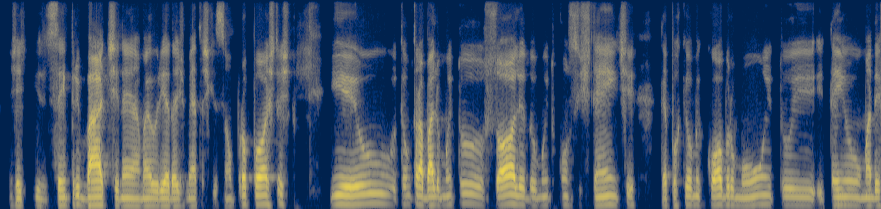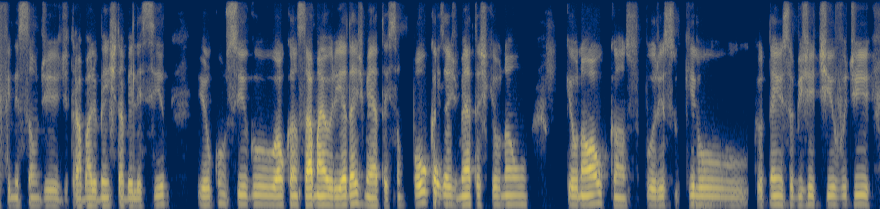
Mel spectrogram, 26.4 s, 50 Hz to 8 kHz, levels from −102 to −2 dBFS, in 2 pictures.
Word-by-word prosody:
A - - -24
gente 105 0 -3 0.3
sempre 110 +5 -1
bate, 110 -1 +6
né, 105 0 +1
a 100 - -3
maioria 105 0 +3
das 100 -1 +1
metas 105 0 -4
que - - -18
são 100 0 -8
propostas 125 +2 +4 0.6
e 125 +1 +1
eu 130 +1 +3
tenho 125 - -7
um - - -23
trabalho 115 0 +6
muito 125 +2 -5
sólido, 120 -2 +6
muito 115 +1 -12
consistente, 115 +1 -4 0.4
até - - -3
porque - - -10
eu 120 - +2
me 115 0 -6
cobro 120 +1 +3
muito 115 +2 -4
e 110 -1 -7
e - - -13
tenho 115 0 -1
uma 105 0 -2
definição 105 - -7
de 105 -2 -8
de 100 - -19
trabalho 105 +1 -3
bem 110 - -2
estabelecida, 110 +3 -6 0.5
eu 115 0 -3
consigo 125 -2 -5
alcançar 120 0 +3
a - - +3
maioria 120 -1 +4
das 130 0 +2
metas. 110 -2 -3
São 115 - -14 0.2
poucas 135 +1 +2
as 125 -3 -1
metas 120 +2 -1
que - - -11
eu 120 -1 -5
não 125 0 -4 0.6
que - - -10
eu 120 - +1
não 120 0 +3
alcanço. 120 -5 -2
Por 115 -2 -4
isso 115 - -8
que 125 - -6
eu 115 -2 -6
que - - -11
eu - - -8
tenho 120 0 -2
esse 120 - -8
objetivo 120 +1 -6
de 125 -2 -4
115 Hz, 150 wpm, -23 LUFS, 110-125 Hz, 0.6 s, bate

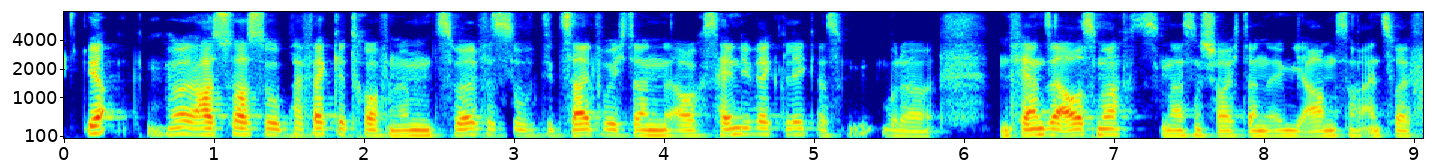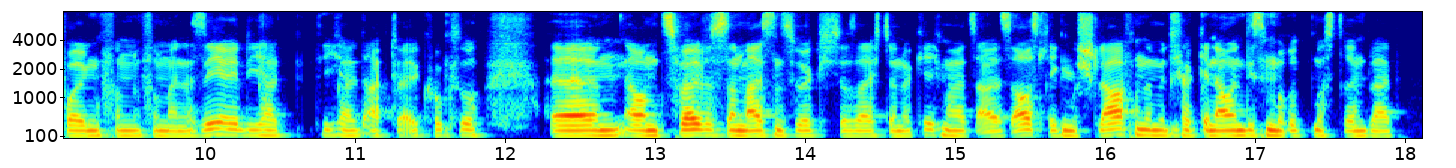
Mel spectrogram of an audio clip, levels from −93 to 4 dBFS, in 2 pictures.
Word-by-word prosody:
Ja, 175 +1 +7 0.4
has 140 -1 +4
hast 140 -1 +4
du 135 -1 +1
perfekt 140 +2 -1
getroffen. 125 -4 -2
Ähm, 120 0 0
12 130 +3 0
ist 130 +1 -1
so 125 -3 -8
die 125 -1 -14
Zeit, 130 +2 +4
wo 130 - -3
ich 125 0 -3
dann 120 -1 0
auch 120 0 -2
das 120 +2 -6
Handy 145 +2 0
weglege, 140 0 -4
also 115 0 -9 0.3
oder 110 -3 -8 0.4
'n - - -5
Fernseher 135 +1 +5
ausmache. 135 +1 +3 0.2
Meistens 115 +1 -4
schaue 115 -2 -2
ich 115 - -14
dann 115 0 -3
irgendwie 115 0 -6
abends 115 +3 -3
noch 120 - -9
ein, 120 - -6
2 120 -3 -4
Folgen 115 0 -1
von 115 0 -5
von 115 -1 -6
meiner 110 0 -4
Serie, 130 +2 +1
die 125 0 -5
halt 120 -1 -4 0.2
die 125 - -8
ich 125 - -10
halt 115 0 -5
aktuell 130 -1 -7
gucke 125 0 -10
so. 125 -2 -5 0.4
Ähm, 120 +2 +6
um 120 -1 +4
12 125 +2 +6
ist 125 0 0
dann 120 - +3
meistens 115 +1 +1
wirklich 115 0 -6
da 115 - -7
sage 115 0 -3
ich 115 - -12
dann: 115 -1 -5
„Okay, 125 +3 -8
ich 130 - -7
mach 120 - -2
jetzt 115 0 -5
alles 110 +1 -2
aus 125 0 +3
und 130 - -15
leg 120 - -6
mich 115 0 0
schlafen“, 135 +1 +3
damit 120 -1 0
ich 125 - -8
halt 120 -2 -3
genau 115 -1 +3
in 120 - +3
diesem 120 0 +3
Rhythmus 120 +1 -6
drin 115 -1 -3
bleibe. 110 -1 -6
120 Hz, 250 wpm, -23 LUFS, 115-130 Hz, 0.4 s, Ja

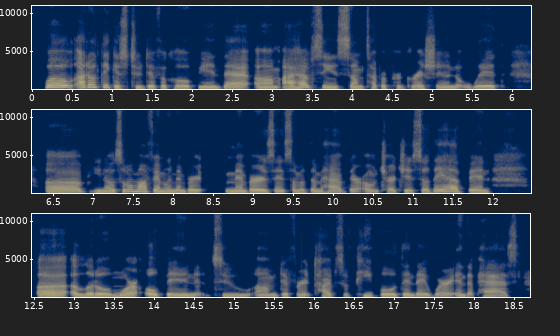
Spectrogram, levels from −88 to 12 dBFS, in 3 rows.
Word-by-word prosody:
Well, 280 -1 +9
I - - +6
don't 295 +3 +4
think 280 -6 +1
it's 205 -2 +2
too 200 -1 -3
difficult 165 0 -1
being 170 -2 0
that, 150 0 +1
um, 155 -1 0
I 190 +1 +3
have 235 +4 +3
seen 215 -5 -2
some 185 0 -2
type 170 -1 -8
of 170 -1 -4
progression 160 +1 -4
with, 160 +1 +3 0.6
uh, 165 -3 +1
you 185 +1 -3
know, 170 -1 0
some 225 +9 -1
of 260 - +1
my 235 -2 +3
family 205 -3 -1
member 185 -2 -1 0.3
members 175 -2 +2
and 155 -1 -1
some 175 +3 -4
of 180 -2 -7
them 170 0 -2
have 155 -2 -4
their 145 -1 -6
own 155 0 -4
churches, 195 +2 -3
so 190 -1 -1
they 215 +4 0
have 230 -1 +3
been 185 -1 -1 0.6
a 170 -5 +3
a 170 - +2
little 180 -2 +3
more 165 -1 +1
open 165 -8 +2 0.3
to, 175 -3 -4
um, 160 +1 -4
different 170 -1 -5
types 170 -3 -6
of 150 -1 -13
people 170 -5 0
than 165 -1 +1
they 155 -1 0
were 155 -1 -3
in 155 0 -2
the - - -4
past, 155 -3 -5
170 Hz, 180 wpm, -22 LUFS, 160-190 Hz, 0.6 s, Well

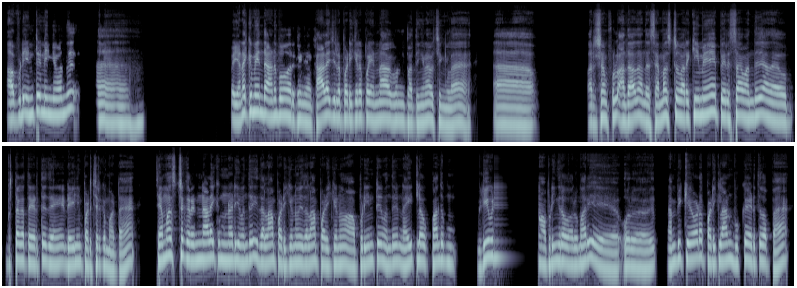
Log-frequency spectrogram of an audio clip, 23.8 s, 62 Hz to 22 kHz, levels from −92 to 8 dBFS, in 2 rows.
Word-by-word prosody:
அப்படின்ட்டு 200 +6 +1
நீங்க 195 -1 +2
வந்து 230 +6 0 0.4
அ. - - +2 1.9
இப்ப 160 - 0
எனக்குமே 215 +4 +3
இந்த 205 -2 +4
அனுபவம் 190 +1 +2
இருக்குங்க. 160 -2 0
காலேஜ்ல 175 +2 +2
படிக்கிறப்ப 170 +1 0
என்ன 160 +1 0
ஆகும்ன்னு 155 -1 -1
பார்த்தீங்கன்னா 145 +3 -1
வச்சுக்கோங்களேன். 135 -1 -1 0.5
அ. - - 0 1.4
வருஷம் 145 +4 0
ஃபுல் 180 - 0
அதாவது 155 +3 +2
அந்த 155 -3 0
செமஸ்டர் 180 +4 +1
வரைக்குமே 190 +3 +2 0.2
பெரிசா 185 +1 +2
வந்து 175 +2 +1
அ - - +2
அந்த 170 -2 +1 0.4
புத்தகத்த 180 +1 0
எடுத்து 160 +3 -1 0.4
டெய்லியும் 165 +2 +1
படிச்சுருக்க 155 +1 -1
மாட்டேன். 125 +5 -2 0.4
செமஸ்டர்க்கு 215 +1 +2
2 185 +1 +2
நாளைக்கு 195 0 +2
முன்னாடி 185 0 +2
வந்து 180 +3 +1
இதெல்லாம் 175 0 0
படிக்கணும், 165 +1 0
இதெல்லாம் 170 +2 0
படிக்கணும் 160 +1 0
அப்படின்ட்டு 165 +6 -1
வந்து 160 +2 -1
நைட்ல 175 +3 +1
உட்கார்ந்து 170 +3 0
மு - - -1 0.4
விடிய 185 +9 +2
விடிய 205 -1 -2 0.7
அப்படிங்கிற 170 +3 +1
ஒரு 155 0 0
மாரி 190 +4 +2 0.5
ஒரு 145 -1 +1 0.5
நம்பிக்கையோடு 190 +4 +1
படிக்கலாம்ன்னு, 180 +2 0
புக்க 180 +3 0
எடுத்து 175 +1 0
வெப்பேன். 150 +1 -2
170 Hz, 140 wpm, -23 LUFS, 155-185 Hz, 1.9 s, இந்த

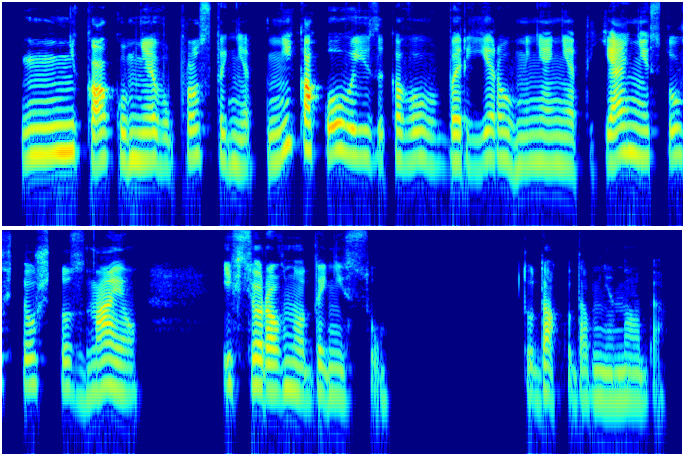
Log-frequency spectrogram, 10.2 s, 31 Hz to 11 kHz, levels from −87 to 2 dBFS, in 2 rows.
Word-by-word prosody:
Никак. 205 0 +3
У - - -1
меня 180 0 +1
его 165 -3 -2
просто 190 +2 -5
нет. 155 -3 -7
Никакого 230 - +5
языкового 185 -2 -4
барьера 175 +3 -1
у 180 - -5
меня 165 +2 -3
нет! 160 -2 -4 0.2
Я 175 +4 +8
несу 195 -2 -3
всё, 190 -1 -7
что 175 -2 -8
знаю, 160 +1 +1 0.6
и 190 - -2
всё 190 0 +1
равно 165 -1 +1
донесу 145 -4 -9 1.0
туда, - - -4
куда 135 - -13
мне 135 -1 -10
надо. 130 -1 -12
175 Hz, 145 wpm, -32 LUFS, 155-190 Hz, 1.0 s, Я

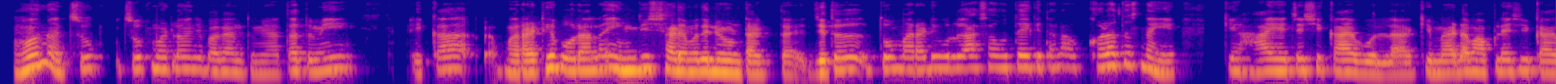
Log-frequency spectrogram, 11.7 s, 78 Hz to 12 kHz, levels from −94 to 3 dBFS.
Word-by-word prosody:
हो 205 +5 +7
ना, 260 -6 +2
चूक 200 +5 -6 0.2
चूक 195 0 -4
म्हटलं 195 0 -2
म्हणजे 195 -1 -5
बघा 170 -1 -3
ना, 160 - -4
तुम्ही. 150 -1 -10
आता 150 +4 -5
तुम्ही 185 +5 -3 0.5
एका 170 +6 -6 0.4
मराठी 160 +6 +5
पोराला 180 0 +2
इंग्लिश 200 +1 +6
शाळेमध्ये 170 -2 +5
नेऊन 165 -2 +5
टाकताय, 145 -1 -3
जिथं 185 +5 +3
तो 195 - +1
मराठी 190 +1 -2
मुलगा 205 0 -1
असा 210 +1 -6
होतय, 215 +1 +1
की 215 - -2
त्याला 215 +1 -8 0.2
कळतच 240 +2 +1
नाहीये, 165 -7 -1 0.4
की 180 - -6
हा 170 0 -4
ह्याच्याशी 180 +1 -1
काय 165 0 +2
बोलला 145 -1 -2
की 155 - -5
मॅडम 155 +2 0
आपल्याशी 170 +1 -3
काय 155 -1 -1
180 Hz, 190 wpm, -29 LUFS, 160-205 Hz, 0.5 s, हो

